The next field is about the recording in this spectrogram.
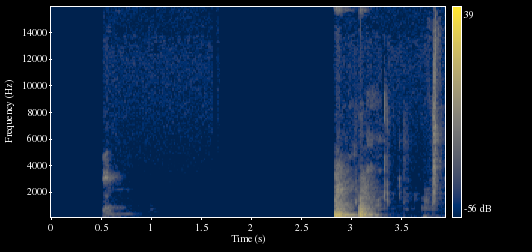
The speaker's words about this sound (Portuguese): Deixa eu tomar mais uma água aqui.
